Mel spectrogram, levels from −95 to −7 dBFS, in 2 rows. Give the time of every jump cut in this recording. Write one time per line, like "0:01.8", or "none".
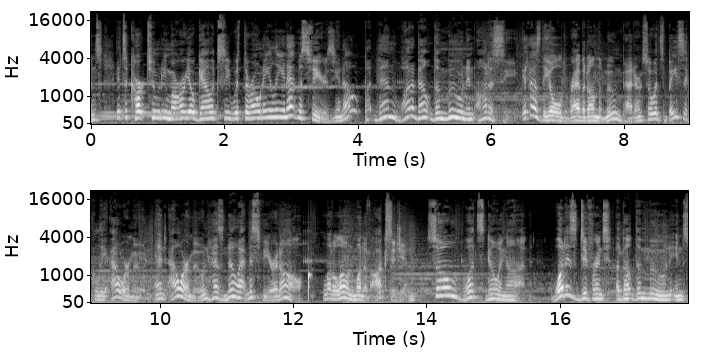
none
